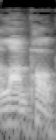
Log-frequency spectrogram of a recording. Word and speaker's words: Lompoc: Uh Lompoc is a proper pronunciation actually.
